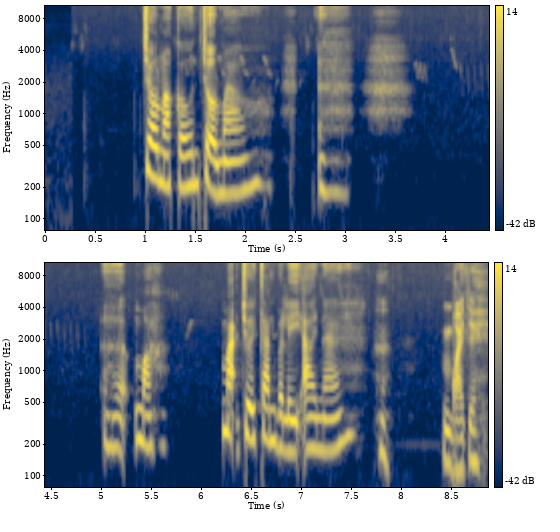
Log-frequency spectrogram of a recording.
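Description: A middle-aged woman talks warmly, close by.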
